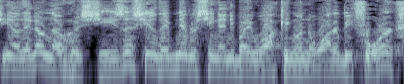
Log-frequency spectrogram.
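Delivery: ordinary talk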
